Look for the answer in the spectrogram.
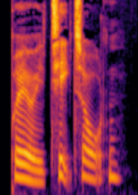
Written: prioritetsorden

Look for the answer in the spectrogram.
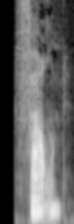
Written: favne

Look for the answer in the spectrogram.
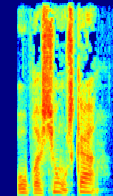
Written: operationsgang

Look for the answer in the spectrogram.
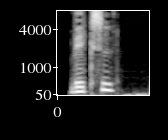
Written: veksel

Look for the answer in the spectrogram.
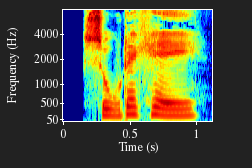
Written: sodakage

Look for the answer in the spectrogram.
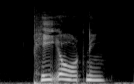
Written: p-ordning

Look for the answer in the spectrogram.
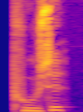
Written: puds

